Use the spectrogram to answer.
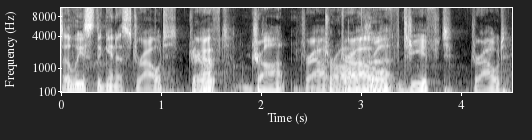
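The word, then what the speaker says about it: Draught: over there I have a can of guinness drought draft draft it's spelled d drop there's nothing ght there's nothing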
